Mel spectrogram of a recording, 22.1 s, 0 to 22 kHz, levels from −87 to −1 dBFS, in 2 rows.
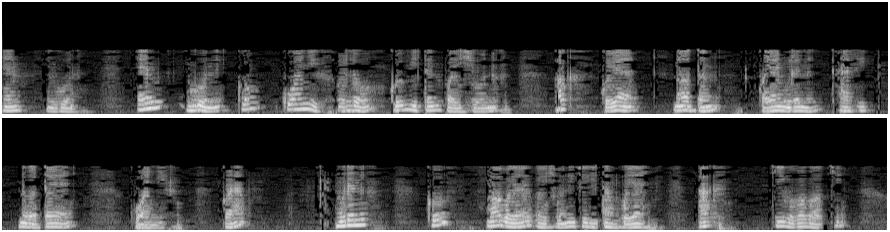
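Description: Throughout, nothing sounds above 3.8 kHz, and the speech is dull, smeared and warbly, likely from heavy AAC compression at a very low bitrate, around 8 kbps.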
